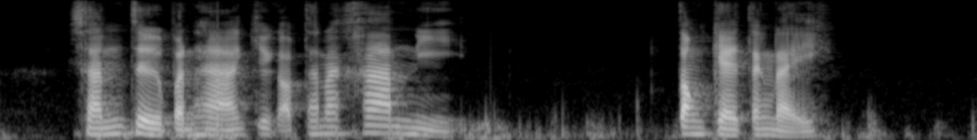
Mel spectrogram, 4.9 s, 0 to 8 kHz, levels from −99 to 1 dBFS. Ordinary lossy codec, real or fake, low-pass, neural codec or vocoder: none; real; none; none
